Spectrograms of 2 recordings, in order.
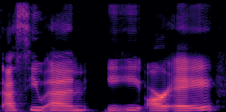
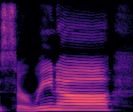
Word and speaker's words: Suneera: And even forget that, like even my name Suneera, it's very phonetically, like it's Suneera, but people still would call me Serena, everything in between, besides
